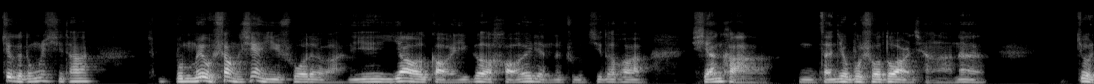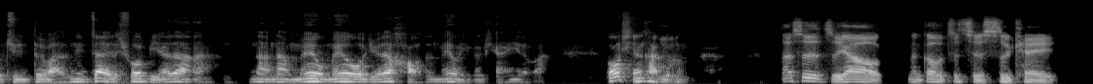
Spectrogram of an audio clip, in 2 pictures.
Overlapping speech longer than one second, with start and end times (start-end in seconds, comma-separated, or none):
none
